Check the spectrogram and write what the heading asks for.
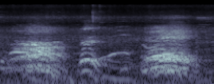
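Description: A large group of young women shouting together in short bursts as they strike in a stick-fighting drill: two loud shouts with a shorter one between.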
